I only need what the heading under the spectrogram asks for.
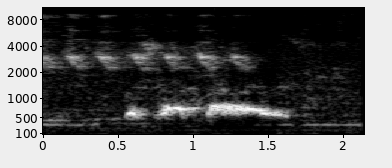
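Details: Spotted dove kept as a local lure bird, giving one cooing phrase: a short clipped note, then two longer hoarse coos that slide slightly downward. Faint higher twittering runs above it.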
